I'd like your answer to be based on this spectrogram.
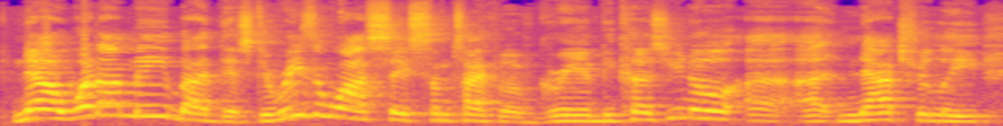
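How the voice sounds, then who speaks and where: A young man talking casually to camera in a vlog, giving dating advice in a chatty, animated way and laughing often. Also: sits high, a little fast. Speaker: dating vlogger.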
